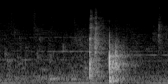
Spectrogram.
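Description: A can of Hokan coconut milk is shaken in a kitchen, producing two quick close sloshing knocks of liquid against metal after a short quiet pause, with no talking.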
